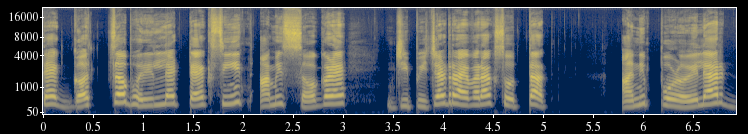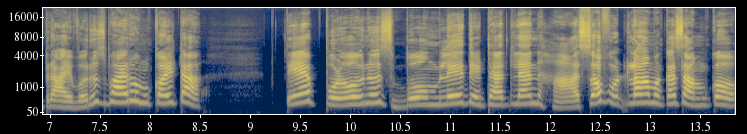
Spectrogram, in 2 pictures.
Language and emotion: Goan Konkani, happy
